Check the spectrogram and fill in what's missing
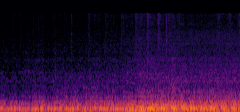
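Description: A car engine idles a little low, giving a steady, close low rumble with a faint uneven sputter that builds slightly in loudness toward the end, with no talking.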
